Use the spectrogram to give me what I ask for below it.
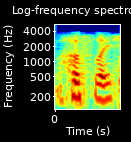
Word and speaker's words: Hoeflich: Yes, it's in German. It's Hoflich, and I learned some German too. I lived in Germany for about 2.5 years. In fact, I had worked at one of the universities there in the Department of Physics, and so I had I pronounce my name Hoefle. – And that's spelled H-O-E-F-L-I-C-H.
